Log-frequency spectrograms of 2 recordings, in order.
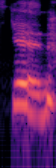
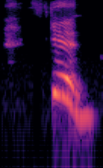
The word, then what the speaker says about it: Skiin: So Skiin, spelled Skiin, mispronounced sometimes as skin. That's an inside joke, but Skiin.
